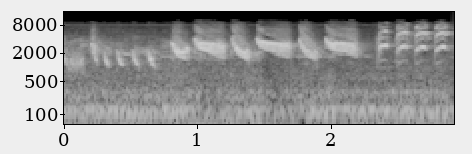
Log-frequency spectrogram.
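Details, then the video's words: Energetic Hwamei song, a pet bird sung for training other birds, with quick descending notes followed by loud buzzy slurred whistles and a final rapid series of repeated high chips. "Burung Hoa Mi gacor"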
